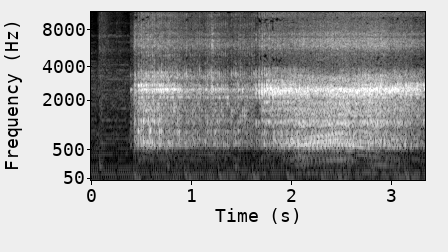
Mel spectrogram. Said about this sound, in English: That sounds like a Viper. It is a Viper.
